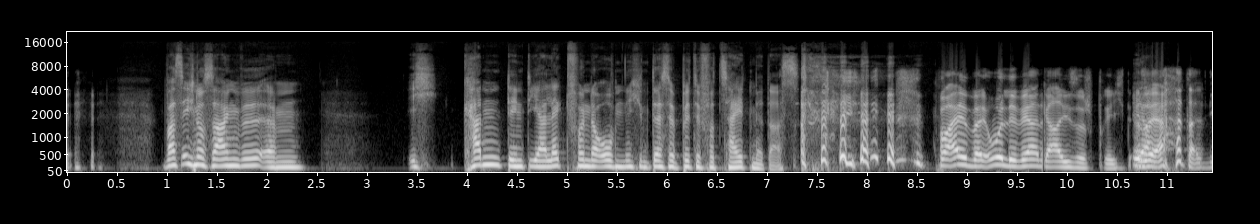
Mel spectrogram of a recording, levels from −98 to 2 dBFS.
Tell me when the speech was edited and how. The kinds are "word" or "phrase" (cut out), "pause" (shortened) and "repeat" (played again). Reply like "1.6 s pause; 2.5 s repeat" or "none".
9.7 s word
